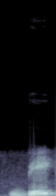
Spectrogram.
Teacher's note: but you see this area here is a little darker uh this is called prevoicing so it's voicing before you open your mouth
